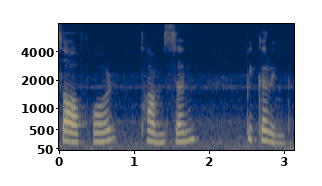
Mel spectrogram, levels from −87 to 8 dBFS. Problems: none marked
